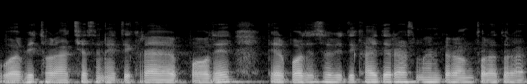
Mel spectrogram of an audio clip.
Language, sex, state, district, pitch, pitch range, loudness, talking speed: Hindi, male, Delhi, New Delhi, 105 Hz, 100-110 Hz, -19 LUFS, 250 wpm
